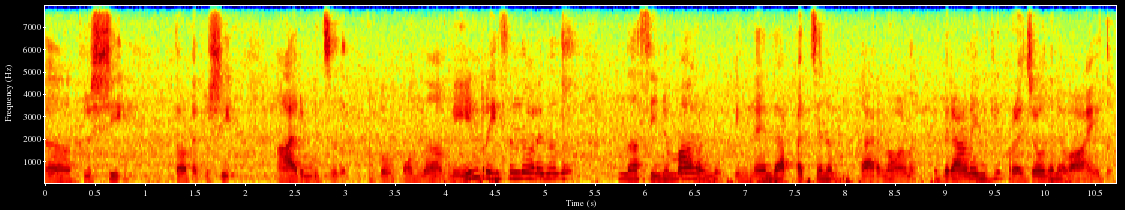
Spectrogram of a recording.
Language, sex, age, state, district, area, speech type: Malayalam, female, 18-30, Kerala, Kottayam, rural, spontaneous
